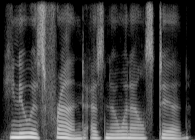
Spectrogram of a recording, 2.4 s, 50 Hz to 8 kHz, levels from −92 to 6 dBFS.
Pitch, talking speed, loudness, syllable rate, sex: 195 Hz, 220 wpm, -18 LUFS, 4.9 syllables/s, female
